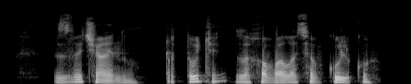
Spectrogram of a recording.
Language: Ukrainian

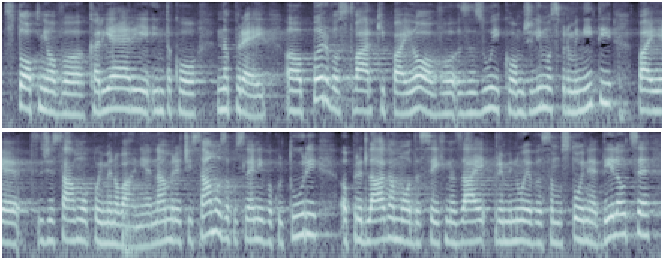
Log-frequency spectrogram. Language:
Slovenian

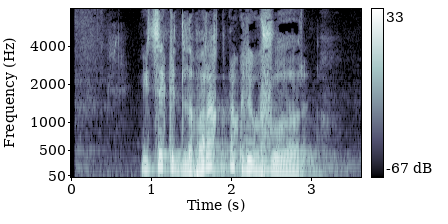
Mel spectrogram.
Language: Kabyle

